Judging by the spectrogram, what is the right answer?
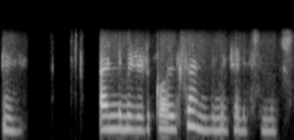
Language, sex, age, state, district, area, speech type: Malayalam, female, 18-30, Kerala, Kasaragod, rural, conversation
